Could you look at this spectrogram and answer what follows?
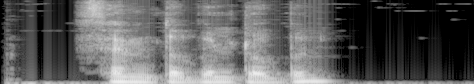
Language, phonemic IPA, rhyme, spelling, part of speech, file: Norwegian Bokmål, /ˈfɛmdɔbːəl.dɔbːəl/, -əl, femdobbel-dobbel, noun, Nb-femdobbel-dobbel.ogg
- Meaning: quintuple double (the achievement of a two-digit number of all five of points scored, assists, rebounds, blocks, and steals in a single game)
